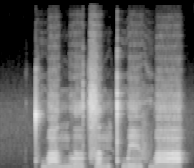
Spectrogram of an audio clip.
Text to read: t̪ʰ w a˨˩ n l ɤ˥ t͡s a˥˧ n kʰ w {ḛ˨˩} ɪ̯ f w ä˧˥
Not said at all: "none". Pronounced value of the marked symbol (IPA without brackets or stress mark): e˥˩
